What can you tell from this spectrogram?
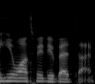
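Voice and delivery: ordinary delivery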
